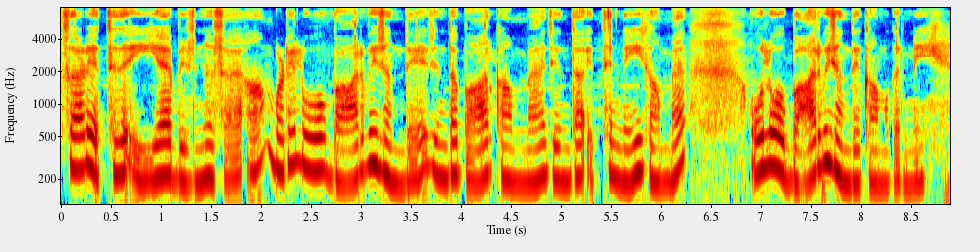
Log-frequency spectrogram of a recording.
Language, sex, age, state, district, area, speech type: Dogri, female, 30-45, Jammu and Kashmir, Reasi, rural, spontaneous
